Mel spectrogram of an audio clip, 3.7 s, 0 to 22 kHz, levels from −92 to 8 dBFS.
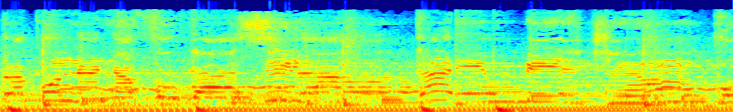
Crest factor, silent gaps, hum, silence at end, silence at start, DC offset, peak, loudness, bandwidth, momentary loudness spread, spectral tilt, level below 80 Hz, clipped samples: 10 dB; none; none; 0 s; 0 s; under 0.1%; 0 dBFS; -9 LUFS; 16.5 kHz; 3 LU; -4 dB/octave; -16 dBFS; 0.2%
